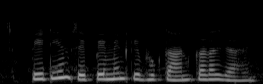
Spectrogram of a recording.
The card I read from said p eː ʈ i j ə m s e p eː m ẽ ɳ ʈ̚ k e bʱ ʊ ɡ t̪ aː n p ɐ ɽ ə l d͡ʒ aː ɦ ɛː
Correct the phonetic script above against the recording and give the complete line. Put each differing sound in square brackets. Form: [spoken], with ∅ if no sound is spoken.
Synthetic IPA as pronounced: p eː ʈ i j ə m s e p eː m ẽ ɳ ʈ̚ k e bʱ ʊ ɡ t̪ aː n [k] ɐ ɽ ə l d͡ʒ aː ɦ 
